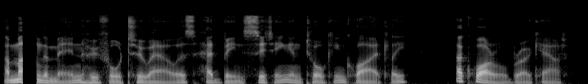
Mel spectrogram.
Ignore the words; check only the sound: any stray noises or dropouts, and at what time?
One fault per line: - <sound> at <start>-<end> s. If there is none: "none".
- dropout at 0.2-0.4 s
